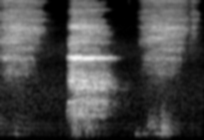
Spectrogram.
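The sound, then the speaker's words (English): Three forceful breaths in a guided breathing exercise, strong inhales released into exhales, heard as airy, hissing rushes of air separated by short pauses, the middle one loudest and sharpest, with no speech. “You focus on the inhale being strong, and then you just let it go. Inhale, let it go. Inhale, let it go.”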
